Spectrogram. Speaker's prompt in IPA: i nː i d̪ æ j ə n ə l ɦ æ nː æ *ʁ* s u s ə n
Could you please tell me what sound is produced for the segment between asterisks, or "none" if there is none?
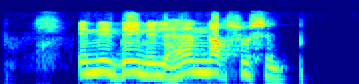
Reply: ʁ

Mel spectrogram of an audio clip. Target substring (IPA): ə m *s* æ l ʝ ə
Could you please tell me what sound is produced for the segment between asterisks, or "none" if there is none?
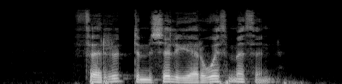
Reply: s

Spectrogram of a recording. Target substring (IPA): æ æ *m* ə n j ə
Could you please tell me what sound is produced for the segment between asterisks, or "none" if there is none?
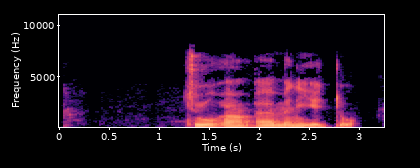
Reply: m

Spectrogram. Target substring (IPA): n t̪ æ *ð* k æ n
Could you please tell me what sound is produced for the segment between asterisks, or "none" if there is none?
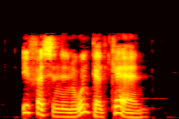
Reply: ð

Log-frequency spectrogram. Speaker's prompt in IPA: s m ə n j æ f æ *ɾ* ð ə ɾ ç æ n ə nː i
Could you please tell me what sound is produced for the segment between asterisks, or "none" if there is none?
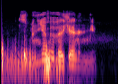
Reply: none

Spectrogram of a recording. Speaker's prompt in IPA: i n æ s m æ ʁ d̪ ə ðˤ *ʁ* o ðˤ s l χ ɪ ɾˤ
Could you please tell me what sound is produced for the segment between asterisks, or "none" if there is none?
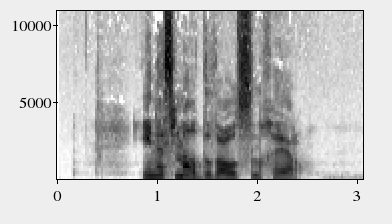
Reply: ʕ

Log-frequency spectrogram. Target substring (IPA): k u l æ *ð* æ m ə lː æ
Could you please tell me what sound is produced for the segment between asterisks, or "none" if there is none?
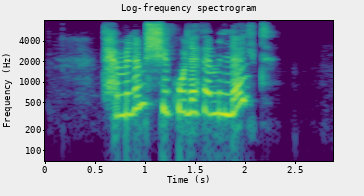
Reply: θ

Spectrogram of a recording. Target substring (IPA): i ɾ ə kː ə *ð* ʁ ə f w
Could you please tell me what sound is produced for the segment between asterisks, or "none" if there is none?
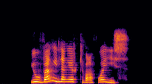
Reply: v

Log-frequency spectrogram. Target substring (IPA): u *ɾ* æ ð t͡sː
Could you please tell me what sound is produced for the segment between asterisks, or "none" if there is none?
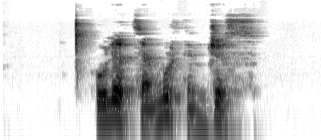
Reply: l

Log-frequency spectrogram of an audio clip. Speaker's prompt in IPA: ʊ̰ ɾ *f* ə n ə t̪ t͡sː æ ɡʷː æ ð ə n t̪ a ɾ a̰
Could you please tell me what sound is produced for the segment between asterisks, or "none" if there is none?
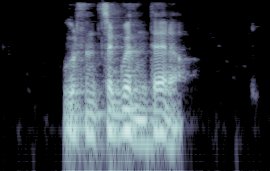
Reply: θ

